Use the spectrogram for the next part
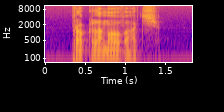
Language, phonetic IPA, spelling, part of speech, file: Polish, [ˌprɔklãˈmɔvat͡ɕ], proklamować, verb, Pl-proklamować.ogg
